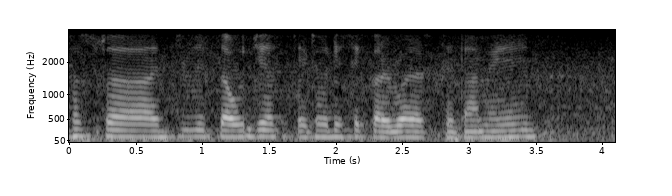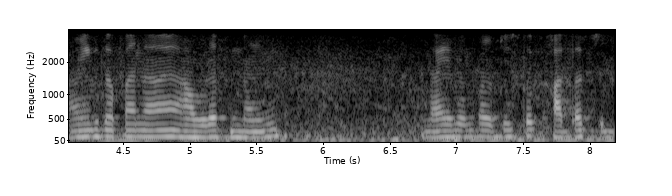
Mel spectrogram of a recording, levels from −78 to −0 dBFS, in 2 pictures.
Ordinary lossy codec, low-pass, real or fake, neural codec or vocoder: none; 3.6 kHz; fake; codec, 16 kHz, 4 kbps, X-Codec, HuBERT features, trained on balanced general audio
